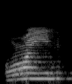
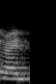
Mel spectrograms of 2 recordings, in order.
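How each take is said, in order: First: The vowel is a two-part 'aw-i' sound. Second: The vowel is a single 'ai' sound. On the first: The speaker calls it right. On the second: The speaker calls it wrong.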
